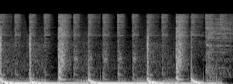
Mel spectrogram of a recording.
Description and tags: Stezzer 102 1 break
A breakbeat I made using various free percussive samples, arranged in free tracker program, Jeskola Buzz at 102bpm, enjoy :)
